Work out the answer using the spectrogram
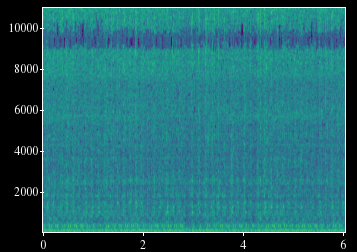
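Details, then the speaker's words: Budget 283 small-block Chevy with vacuum-secondary carb and open manifolds, just swapped into 1985 Oldsmobile Cutlass with turbo 350: deep even V8 idle with steady lope, no misses or knocks; ran full cycle, thermostat works; normal idle. "well it's good that this thing runs um went through a full cycle to open up thermostat and everything thermostat works good obviously"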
